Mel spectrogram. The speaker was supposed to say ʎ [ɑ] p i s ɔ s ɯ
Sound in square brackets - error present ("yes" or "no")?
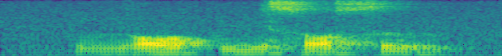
yes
